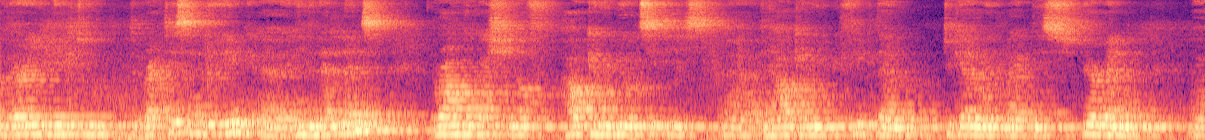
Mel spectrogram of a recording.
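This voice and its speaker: A French woman lecturing in English, pausing often with "uh" as she searches for words. Her voice is soft and dark. It rings with long reverb from a large hall and sounds distant from the mic. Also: mid-range voice, a little hiss or hum. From France. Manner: halting, many "uh" fillers, searching for words. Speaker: architect giving a lecture. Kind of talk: live lecture to a summer school. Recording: echoey hall, speaker far from the mic.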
